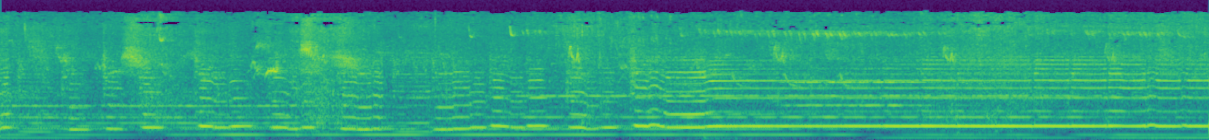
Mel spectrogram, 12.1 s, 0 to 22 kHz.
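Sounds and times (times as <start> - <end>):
flute long note: 0.0 - 12.0
low sustained drone: 0.0 - 12.0.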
